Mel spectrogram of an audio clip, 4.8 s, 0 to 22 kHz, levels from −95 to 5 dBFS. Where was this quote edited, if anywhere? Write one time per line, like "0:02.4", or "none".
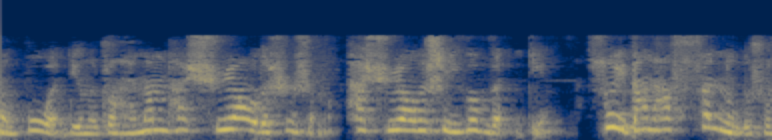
0:02.1
0:03.6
